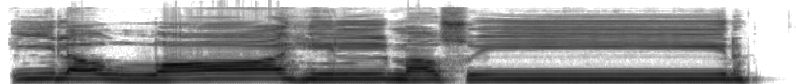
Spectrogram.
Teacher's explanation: لام کو پر موٹا کر کے پڑھیں گے کیونکہ اللہ کی لام سے پہلے والے حرف پر زبر ہے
